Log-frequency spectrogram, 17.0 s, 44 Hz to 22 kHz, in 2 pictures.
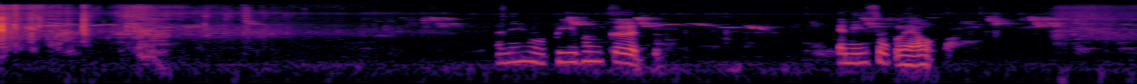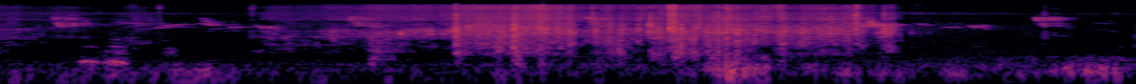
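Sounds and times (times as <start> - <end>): outdoor rustling hiss with crackles: 0.0 - 3.2, 10.4 - 15.4
faint bird chirps: 0.2 - 12.0.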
